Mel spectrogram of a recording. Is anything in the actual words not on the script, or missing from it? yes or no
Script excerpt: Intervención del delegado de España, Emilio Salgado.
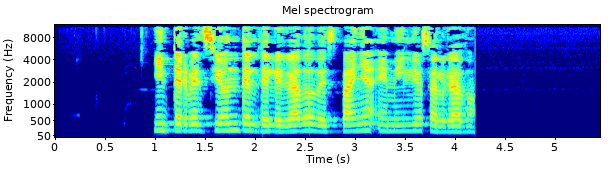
no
